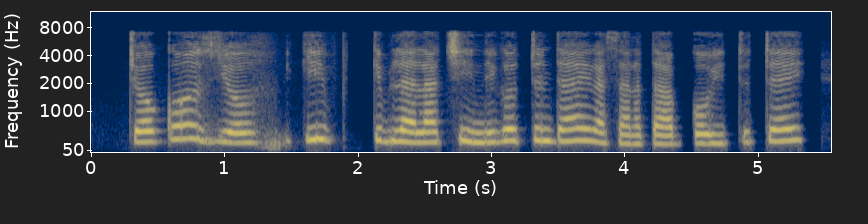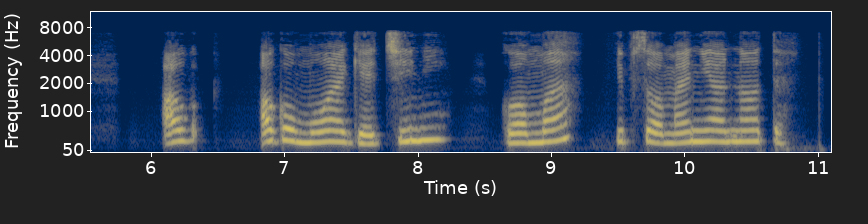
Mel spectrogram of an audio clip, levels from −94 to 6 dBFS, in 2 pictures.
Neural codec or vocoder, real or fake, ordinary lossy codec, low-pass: codec, 16 kHz, 0.4 kbps, LongCat-Audio-Codec; fake; none; 7.2 kHz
